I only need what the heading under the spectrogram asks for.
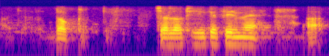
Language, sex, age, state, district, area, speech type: Hindi, male, 18-30, Rajasthan, Jodhpur, urban, conversation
